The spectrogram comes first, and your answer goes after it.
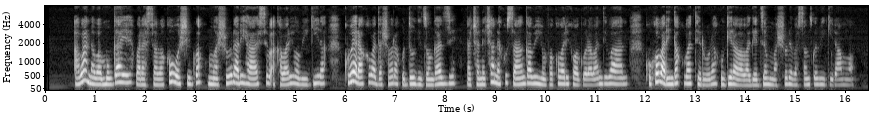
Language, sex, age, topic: Rundi, female, 25-35, education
